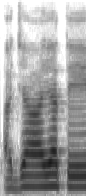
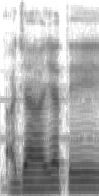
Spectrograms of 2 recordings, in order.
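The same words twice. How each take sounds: First: The word is said on a high pitch. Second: The word is said on a middle pitch. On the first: "high pitch" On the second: "স্বরিত স্বর, middle pitch"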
